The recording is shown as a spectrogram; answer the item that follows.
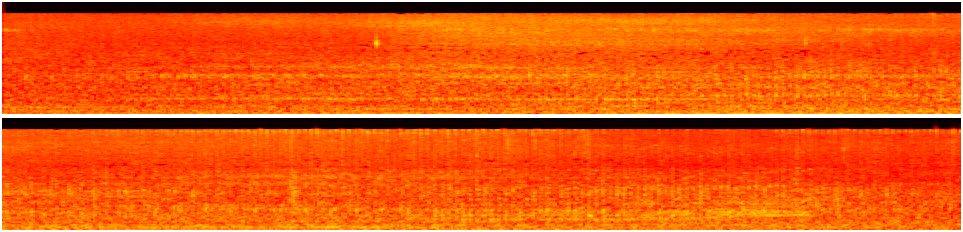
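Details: No clear animal sound is heard, only a steady, even rumble of broadband noise like an idling engine or wind.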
